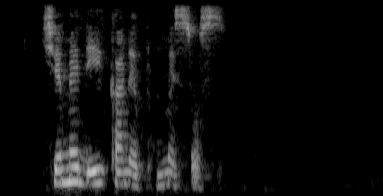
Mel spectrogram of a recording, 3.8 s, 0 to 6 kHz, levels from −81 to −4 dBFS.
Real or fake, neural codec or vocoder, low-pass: real; none; 5.4 kHz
